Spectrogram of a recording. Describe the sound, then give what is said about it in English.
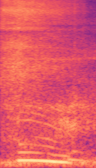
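A long, breathy yawn with a drawn-out low vocal tone swelling and then fading, clear, with no talking over it. “Everyone take a big yawn.”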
